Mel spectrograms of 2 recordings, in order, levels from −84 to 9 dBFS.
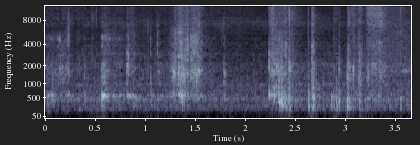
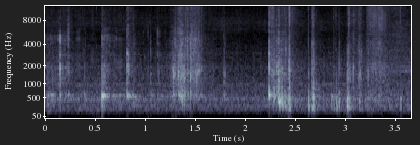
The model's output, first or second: first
